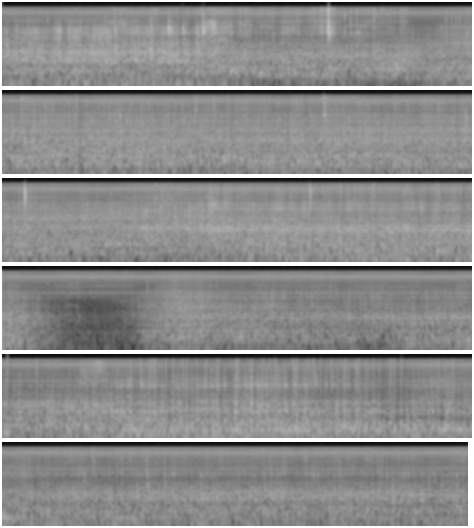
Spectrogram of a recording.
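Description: Belanger Freestyler soft-cloth automatic car wash heard from inside the car: spinning cloth and foam brushes scrub and slap against the body and windows over spraying water and machinery. The noise drops away briefly about halfway through, then comes back with a deeper rumble.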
